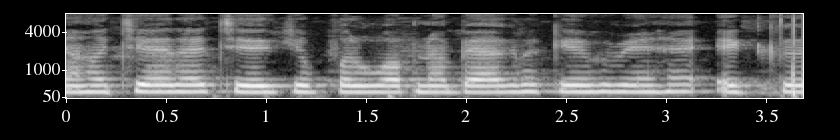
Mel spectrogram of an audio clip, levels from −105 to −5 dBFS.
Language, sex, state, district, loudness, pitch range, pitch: Hindi, female, Punjab, Kapurthala, -18 LUFS, 225-240 Hz, 235 Hz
